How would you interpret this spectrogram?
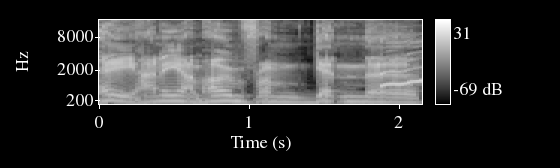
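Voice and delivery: goofy, rough, rasping, creaky put-on funny voice. Imagining a raptor in a triceratops suit pretending to come home, funny coming-home voice. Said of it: "one of them's doing a funny voice".

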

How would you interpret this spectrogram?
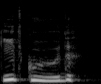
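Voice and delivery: put-on German accent. Joking that a gaming phrase is German now: put-on German accent. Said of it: "didn't like that accent".

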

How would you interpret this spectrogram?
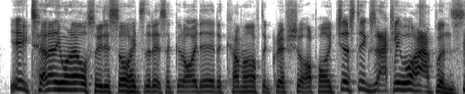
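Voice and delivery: high, full-throated yelling at the top of the lungs. A character yells after a fleeing enemy who dropped his weapon, shouting at top of voice. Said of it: "He's gonna shout at the top of his voice".

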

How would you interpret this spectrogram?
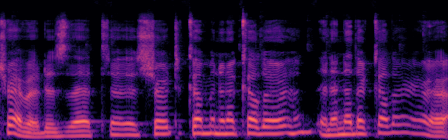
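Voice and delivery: put-on butchered Italian accent. Retelling what an italian transfer student said in a college dressing room, butchered italian accent. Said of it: "I'm butchering an Italian accent".

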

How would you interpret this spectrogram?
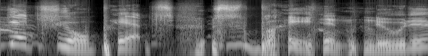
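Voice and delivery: slow British accent. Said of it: "That's my British accent".

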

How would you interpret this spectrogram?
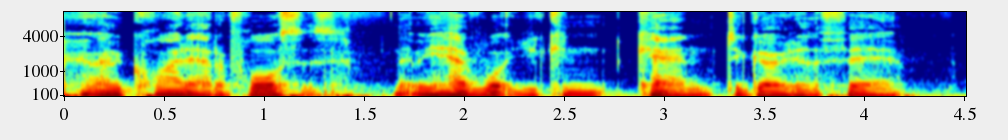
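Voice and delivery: ordinary delivery

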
